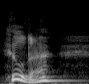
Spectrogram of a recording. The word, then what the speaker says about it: Maeve: When his Irish aunt Maeve, pronounced Hilda, actually it's Maeve, pronounced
